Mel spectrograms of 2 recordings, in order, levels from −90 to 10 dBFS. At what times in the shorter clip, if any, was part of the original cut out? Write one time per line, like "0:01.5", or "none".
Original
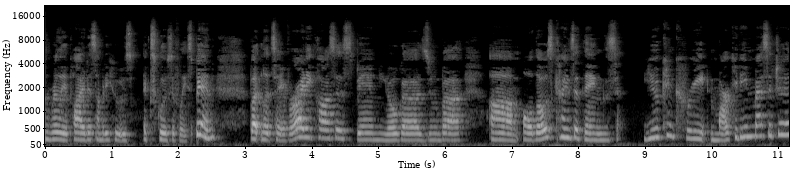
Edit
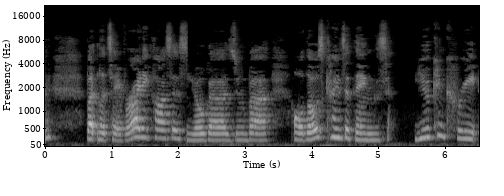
0:02.1
0:03.7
